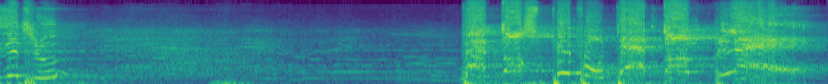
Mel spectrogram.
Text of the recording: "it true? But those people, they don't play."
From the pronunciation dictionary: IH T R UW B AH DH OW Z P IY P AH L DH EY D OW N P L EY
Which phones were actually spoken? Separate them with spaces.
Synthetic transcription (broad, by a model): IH T R UW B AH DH OW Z P IY P AH L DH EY D OW N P L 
